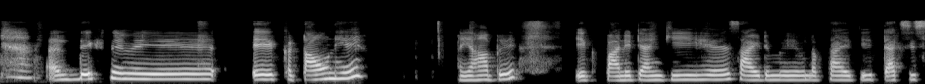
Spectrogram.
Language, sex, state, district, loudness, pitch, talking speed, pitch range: Hindi, female, Bihar, Muzaffarpur, -13 LUFS, 220 Hz, 135 wpm, 205-250 Hz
